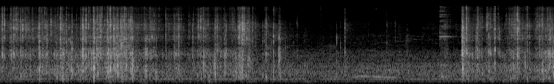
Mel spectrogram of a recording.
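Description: Close-up chewing of crisp fried food: a dense run of crunches and mouth clicks that eases off about three seconds in and picks up again near the end.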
